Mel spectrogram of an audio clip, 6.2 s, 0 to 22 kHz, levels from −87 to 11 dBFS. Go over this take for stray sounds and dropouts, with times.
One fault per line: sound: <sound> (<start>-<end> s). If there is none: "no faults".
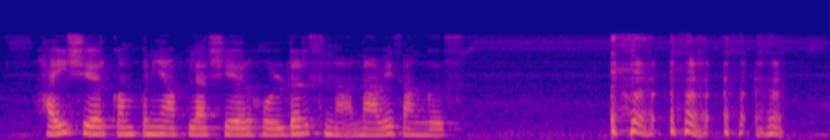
sound: cough (4.6-5.9 s)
